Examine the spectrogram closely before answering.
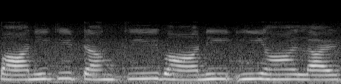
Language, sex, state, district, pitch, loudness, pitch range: Hindi, female, Bihar, East Champaran, 235 Hz, -15 LUFS, 225-250 Hz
